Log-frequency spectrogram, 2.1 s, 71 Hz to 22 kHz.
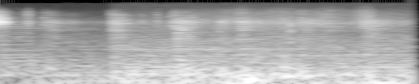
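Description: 2009 Ford Crown Victoria Police Interceptor's 4.6-litre V8 running with the car moving slowly, heard from inside the cabin as a low steady rumble.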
